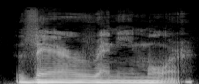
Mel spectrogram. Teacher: there 跟 any 要连读 there any 有一个 r 的音连读到 any 的 a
